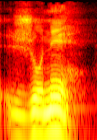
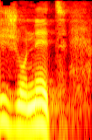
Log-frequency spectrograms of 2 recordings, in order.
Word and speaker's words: ژونت: یعنی هم ژراردش غلطه هم ژونش غلطه. این ژرارد نیست، دی آخرش تلفظ نمیشه، میشه ژرار، اونم میشه ژونت.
